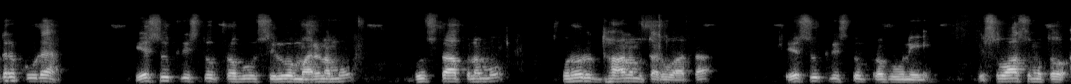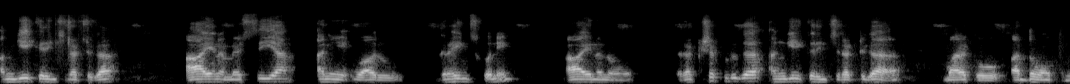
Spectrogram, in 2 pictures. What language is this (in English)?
Telugu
